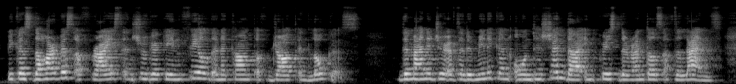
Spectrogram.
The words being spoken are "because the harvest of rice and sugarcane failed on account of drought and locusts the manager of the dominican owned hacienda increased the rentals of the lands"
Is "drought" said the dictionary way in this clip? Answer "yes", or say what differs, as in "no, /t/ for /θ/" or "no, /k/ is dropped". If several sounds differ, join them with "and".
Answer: yes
